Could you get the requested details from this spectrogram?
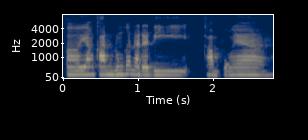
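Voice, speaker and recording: A woman's voice: lowish voice, monotone, measured pace, fairly bright tone. Young woman chatting with hesitant fillers. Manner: friendly, hesitant, laughs often. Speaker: student in group discussion. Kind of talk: casual chat.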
